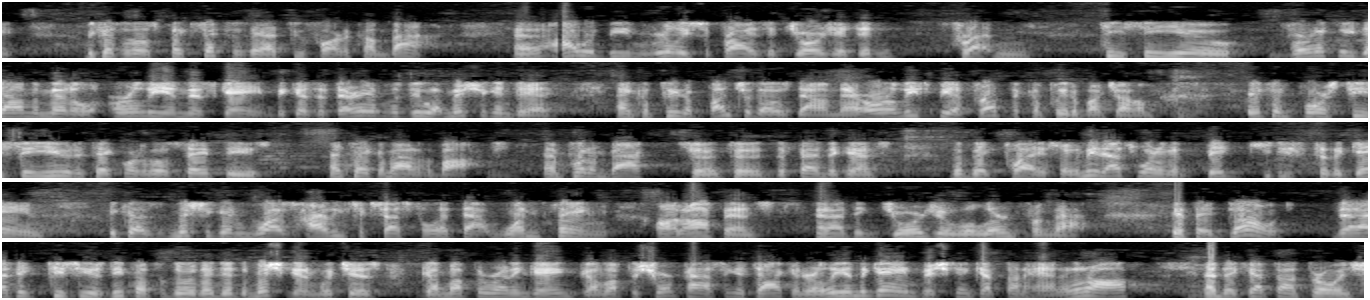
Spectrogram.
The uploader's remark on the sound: Live from SoFi Stadium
